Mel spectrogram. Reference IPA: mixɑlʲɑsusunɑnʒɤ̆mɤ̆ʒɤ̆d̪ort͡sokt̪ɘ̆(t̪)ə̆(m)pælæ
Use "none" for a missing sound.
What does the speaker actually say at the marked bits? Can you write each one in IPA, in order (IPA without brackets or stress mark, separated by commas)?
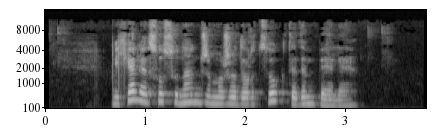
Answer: d̪, m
